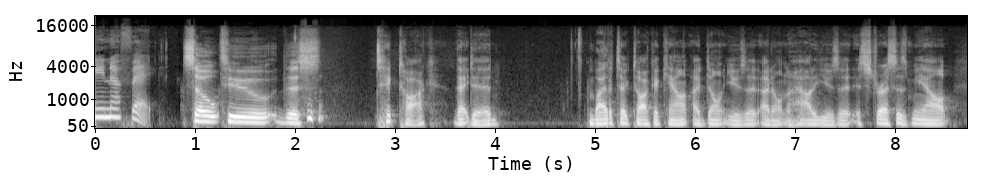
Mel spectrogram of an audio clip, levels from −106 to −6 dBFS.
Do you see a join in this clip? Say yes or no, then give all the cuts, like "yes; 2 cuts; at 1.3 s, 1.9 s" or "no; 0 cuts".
yes; 4 cuts; at 1.2 s, 2.4 s, 3.7 s, 5.1 s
